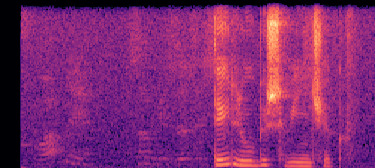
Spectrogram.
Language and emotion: Russian, neutral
